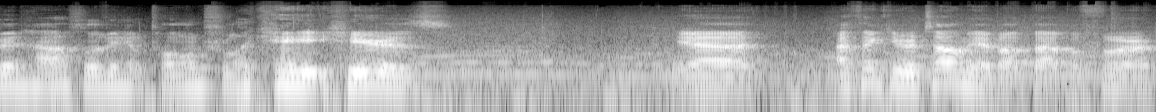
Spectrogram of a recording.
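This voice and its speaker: A man with a medium pitch speaks at a moderate pace, using ordinary pitch variation and long, frequent pauses. Music plays in the background, and audible room echo surrounds him. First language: Polish. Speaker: video game streamer. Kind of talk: casual live-stream chat with gameplay commentary. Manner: casual, animated.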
